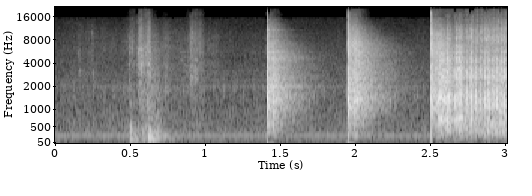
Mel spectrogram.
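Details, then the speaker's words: 2002 Yamaha Kodiak 400 ATV that won't crank on the button but starts on the pull cord: after the starter is whacked with a hammer, it spins with a harsh, gritty rasp, confirming the starter is bad. "awful gross okay so there we go there's your definitive answer that's why it wasn't cranking cuz the starter is bad"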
